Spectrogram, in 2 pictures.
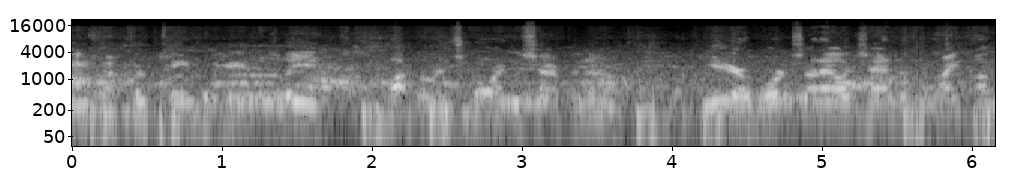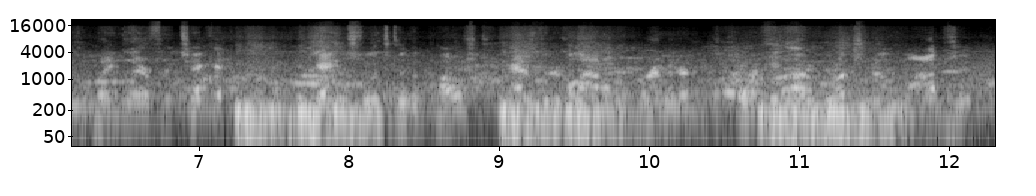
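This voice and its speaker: A male radio announcer calls live basketball from a noisy arena. His voice sits fairly high and moves around a lot as he rattles off clipped descriptions of the action and punches out the scores. A very loud crowd and heavy noise surround him throughout. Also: big pitch swings, fairly quick. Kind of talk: live basketball play-by-play commentary. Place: courtside in a large indoor basketball arena. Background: roaring crowd, arena noise.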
